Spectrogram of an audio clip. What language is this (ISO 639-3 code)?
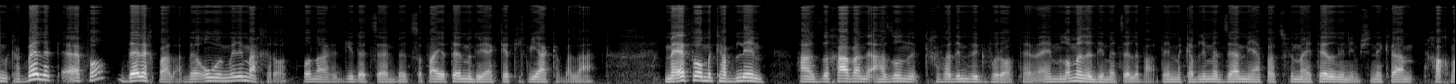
heb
